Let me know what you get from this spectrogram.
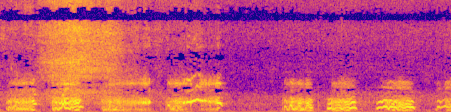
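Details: Guinea pig vocalising while petted, indicating where it accepts touch; short buzzy whining bursts in quick succession, roughly two per second, with low background hum.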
